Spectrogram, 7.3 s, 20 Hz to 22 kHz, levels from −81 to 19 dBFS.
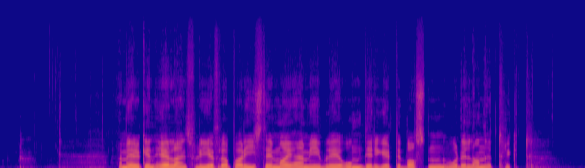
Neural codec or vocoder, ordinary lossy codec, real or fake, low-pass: codec, 44.1 kHz, 7.8 kbps, Pupu-Codec; none; fake; 19.8 kHz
